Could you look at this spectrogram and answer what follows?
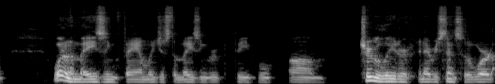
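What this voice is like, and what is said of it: Tennessee Southern American accent. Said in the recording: “I'm located in Tennessee. You probably tell with the accent.”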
